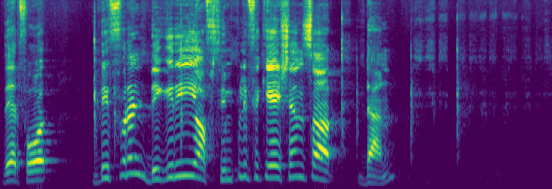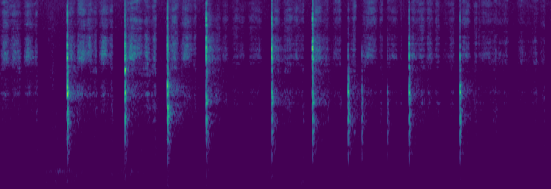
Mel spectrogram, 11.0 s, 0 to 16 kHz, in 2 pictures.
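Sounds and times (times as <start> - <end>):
chalk tapping on blackboard: 0.9 - 2.7, 3.4 - 11.0
chalk scratching: 1.6 - 2.7, 3.4 - 11.0.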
